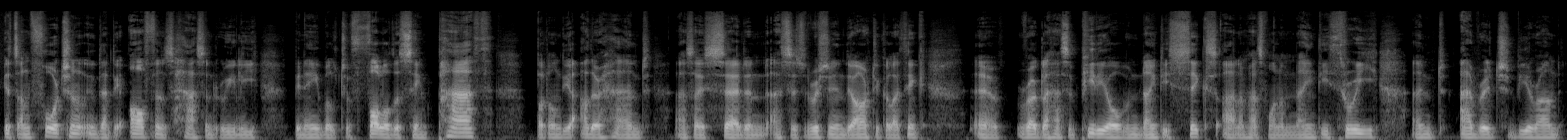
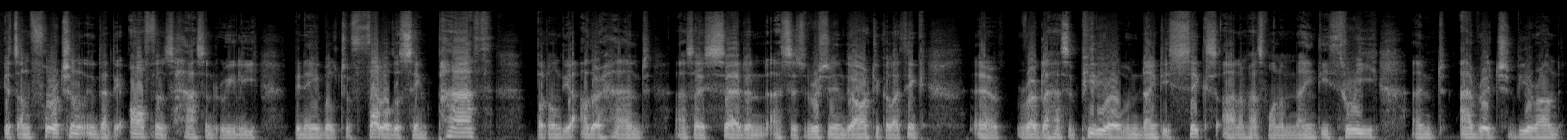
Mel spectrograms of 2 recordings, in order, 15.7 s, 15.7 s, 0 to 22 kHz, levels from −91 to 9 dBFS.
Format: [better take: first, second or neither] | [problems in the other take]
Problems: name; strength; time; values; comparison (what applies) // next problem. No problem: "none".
first | distortion; slight; 6% of the sound clipped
